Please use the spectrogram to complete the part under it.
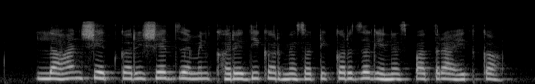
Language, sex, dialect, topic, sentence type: Marathi, female, Standard Marathi, agriculture, statement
